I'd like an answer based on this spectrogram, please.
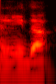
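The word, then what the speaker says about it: neither: করে দাও বুঝাই ইচ এভরি আইদা নিদা এগুলো ব্রিটিশ প্রোনাউনসিয়েশন আইদা নিদা আইদার নিদার না ওকে ইটস আইদা নিদা এটাকে কি বলে এটাকে ব্রিটিশ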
